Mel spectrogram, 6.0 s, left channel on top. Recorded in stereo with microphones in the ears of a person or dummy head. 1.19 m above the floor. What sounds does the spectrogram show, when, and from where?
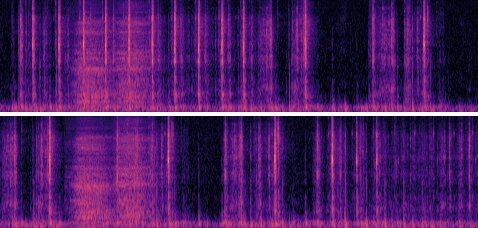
0.8 s breathing: 35° right (ahead or behind), 1.9 m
